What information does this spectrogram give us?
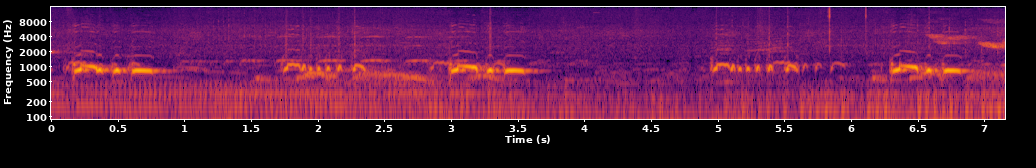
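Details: Cemani zebra dove song: a repeated pattern of a clear swooping coo followed by a rapid rolling trill, cycling every one to two seconds over a steady low hum.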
